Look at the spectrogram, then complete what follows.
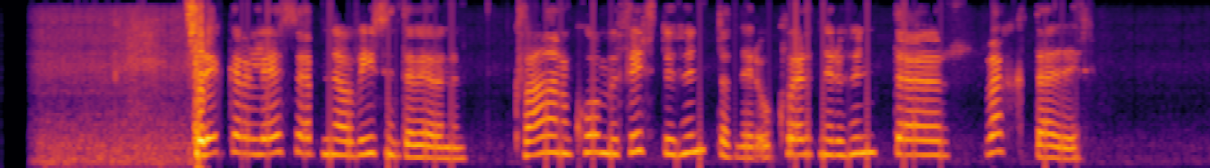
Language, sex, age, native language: Icelandic, female, 40-49, Icelandic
